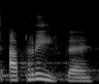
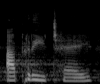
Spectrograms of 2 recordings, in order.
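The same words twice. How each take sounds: First: Aprite, dry dental T; right aprite. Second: Aprite with a wet, aspirated T; aprite, wrong wet T. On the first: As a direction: say aprite, T nearly a D. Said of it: "Almost like a D". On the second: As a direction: say aprite with a breathy English T. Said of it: "never to have a wet T". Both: Shown as a demonstration.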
